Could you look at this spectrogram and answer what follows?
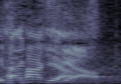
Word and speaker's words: Pacquiao: Pacquiao. Say Pacquiao.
